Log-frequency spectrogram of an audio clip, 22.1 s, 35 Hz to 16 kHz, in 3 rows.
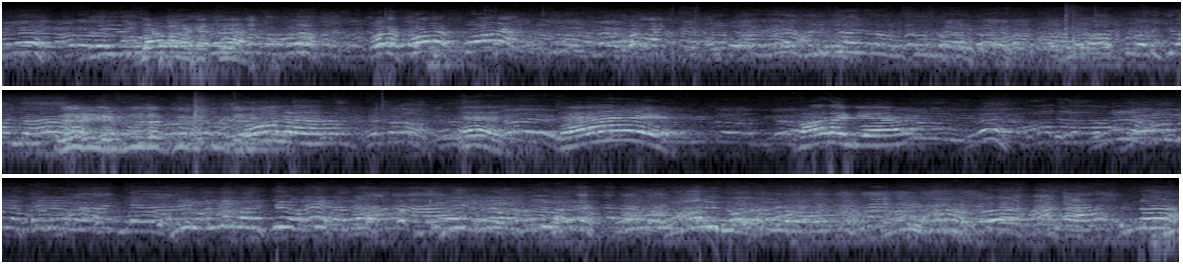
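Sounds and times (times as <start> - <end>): actors talking: 0.0 - 22.0.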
